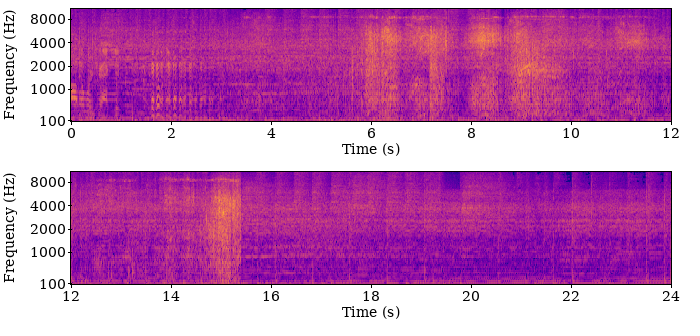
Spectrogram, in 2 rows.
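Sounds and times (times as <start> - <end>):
background music: 0.0 - 24.0
toy truck tyre and drivetrain noise: 3.0 - 15.4.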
